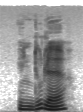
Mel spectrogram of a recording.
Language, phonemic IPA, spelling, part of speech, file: French, /du.lœʁ/, douleur, noun, Fr-douleur.ogg
- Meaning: 1. pain 2. distress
